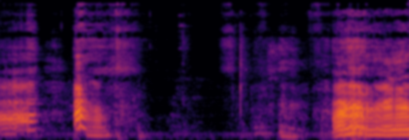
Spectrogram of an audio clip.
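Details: Samson the Boxer indoors, closely recorded: a short growl, a sharp rising yelp, a near-silent gap with faint rustling, then a loud sustained warbling growl.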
